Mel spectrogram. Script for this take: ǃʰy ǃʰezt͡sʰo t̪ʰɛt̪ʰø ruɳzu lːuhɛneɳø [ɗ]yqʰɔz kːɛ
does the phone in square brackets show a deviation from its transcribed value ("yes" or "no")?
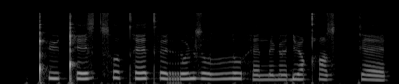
no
